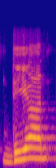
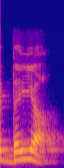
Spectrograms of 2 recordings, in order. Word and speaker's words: دیا: یہ درست تلفظ دیا نہیں ہے بلکہ دیا, پنڈت دیا شنکر نسیم.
